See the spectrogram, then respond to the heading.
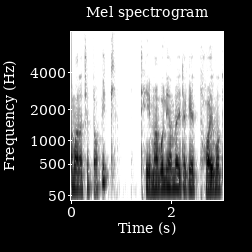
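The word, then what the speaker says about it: Thema: এটাকে বলা হচছে ডাস হয় আমরা বলি ডাসথেমা থেমা মানে হচ্ছে টপিক থেমা বলি আমরা এটাকে ঠয়ের মত উচ্চারণ করি থেমা ডাস ক্লিমা ক্লিমা মানে হচ্ছে বলা যায় হচ্ছে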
